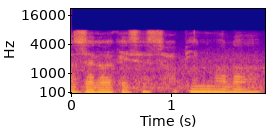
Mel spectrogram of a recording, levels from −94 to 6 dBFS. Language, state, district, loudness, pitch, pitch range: Kokborok, Tripura, Dhalai, -17 LUFS, 120 Hz, 115-130 Hz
